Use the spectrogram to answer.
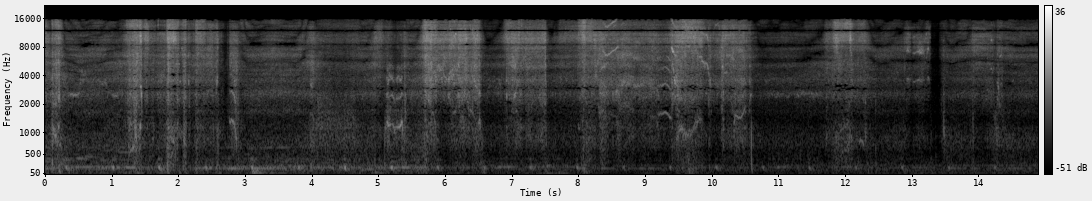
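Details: Dental drill during removal of two supernumerary teeth in a 6-year-old under nitrous oxide and local anesthesia: repeated high-pitched whining bursts starting and stopping, with hissing suction between.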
